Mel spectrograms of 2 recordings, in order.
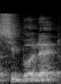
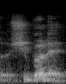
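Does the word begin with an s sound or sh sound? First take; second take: s; sh. First: The word begins with a plain s sound. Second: The word begins with a sh sound. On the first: The speaker belongs to the enemy group. The speaker calls it wrong. "les méchants, ils ne savent pas prononcer, ils prononcent" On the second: The speaker belongs to the trusted group. The speaker calls it right. "les gentils prononcent"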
